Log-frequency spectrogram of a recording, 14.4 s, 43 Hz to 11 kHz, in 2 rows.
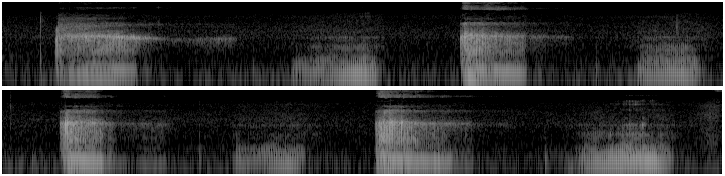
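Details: Harsh, rattling snores on each breath in and softer noise on each breath out, about 10 breaths a minute, from a user still snoring while wearing a CPAP machine; possible causes are insufficient pressure, EPR settings or the mask; snoring during CPAP use.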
